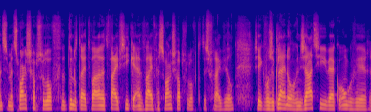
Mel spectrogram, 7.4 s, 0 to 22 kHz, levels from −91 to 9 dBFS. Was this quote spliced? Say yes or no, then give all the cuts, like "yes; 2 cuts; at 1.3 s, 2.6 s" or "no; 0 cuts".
no; 0 cuts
